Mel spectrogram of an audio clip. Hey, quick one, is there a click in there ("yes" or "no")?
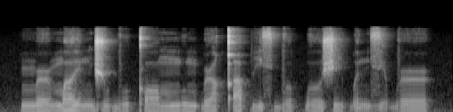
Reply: no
